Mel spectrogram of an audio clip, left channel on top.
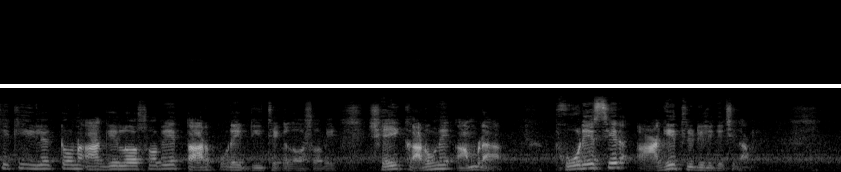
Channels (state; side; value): silent; left; 50 dB below the other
